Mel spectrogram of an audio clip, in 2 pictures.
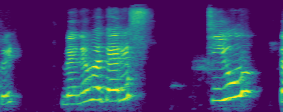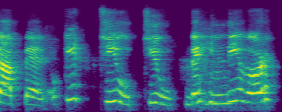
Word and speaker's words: t'appelles: Again, the last S is not to be pronounced.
